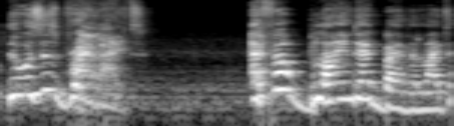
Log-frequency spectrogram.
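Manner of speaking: high, loud, startled retelling; dramatic astonishment, pitched well up; awestruck alarm. Acted. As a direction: burst out as if dazzled. Reliving the blinding light.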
